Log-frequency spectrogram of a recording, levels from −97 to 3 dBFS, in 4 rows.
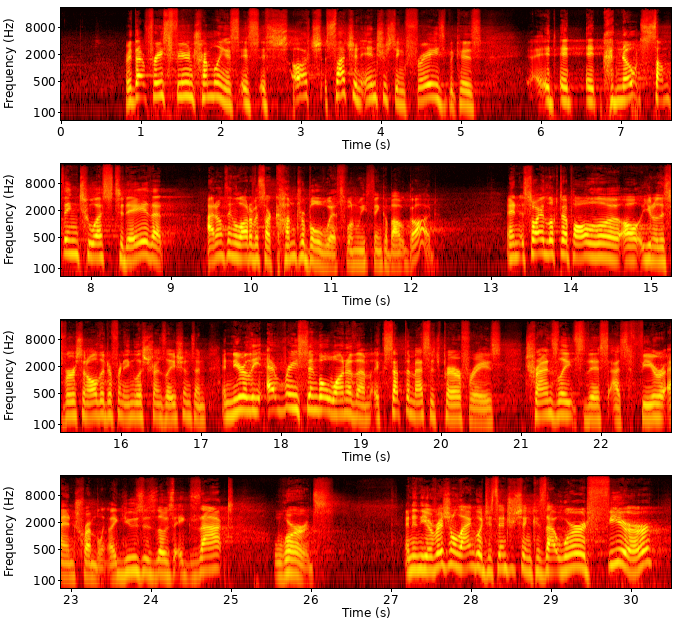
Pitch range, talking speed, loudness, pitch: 150-200 Hz, 180 wpm, -26 LUFS, 170 Hz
